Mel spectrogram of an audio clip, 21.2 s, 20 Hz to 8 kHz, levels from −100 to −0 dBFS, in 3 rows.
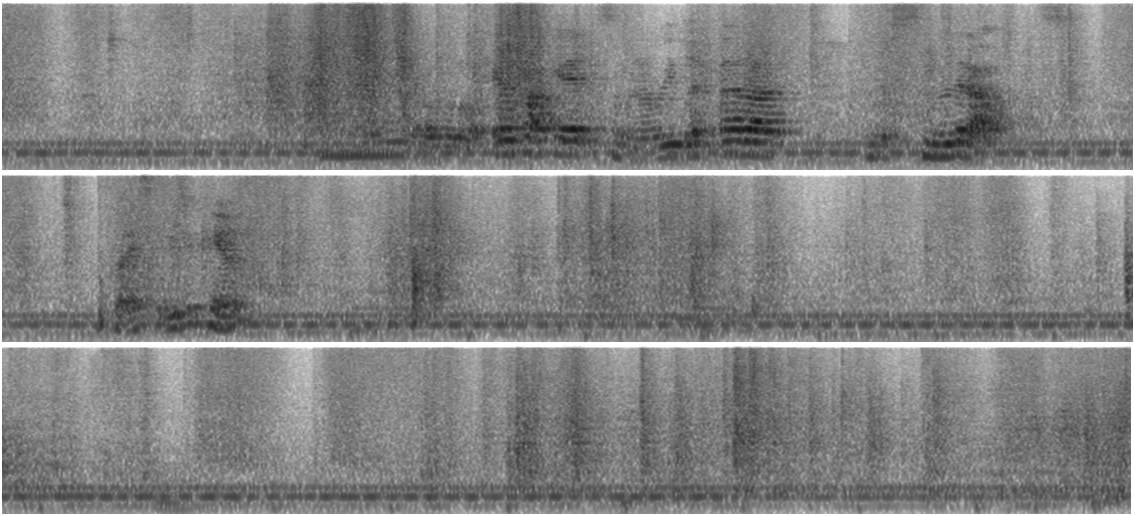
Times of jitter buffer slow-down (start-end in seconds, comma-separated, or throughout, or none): none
